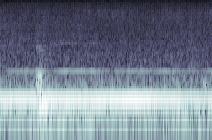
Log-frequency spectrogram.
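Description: Elevator car travelling in its shaft, the drive giving a steady low hum, with a brief knock about half a second in.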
